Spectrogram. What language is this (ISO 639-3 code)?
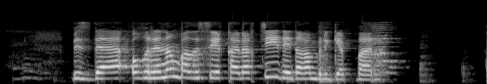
uig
